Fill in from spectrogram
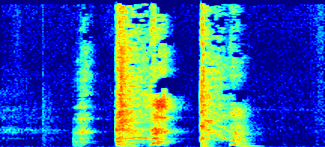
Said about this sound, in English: This podcast is just going to be me coughing. Gross.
